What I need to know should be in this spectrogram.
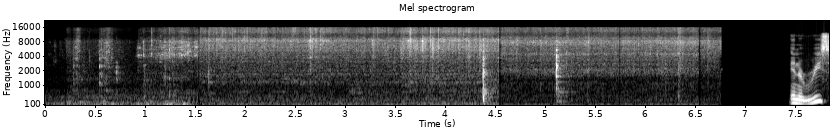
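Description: Batter sizzles in a hot pan.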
